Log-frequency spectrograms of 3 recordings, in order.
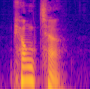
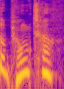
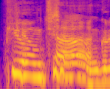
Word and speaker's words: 평창: 아니, 그분이 읽을 때 영어 발음으로 피운, 피운창. 그러잖아요. 예.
